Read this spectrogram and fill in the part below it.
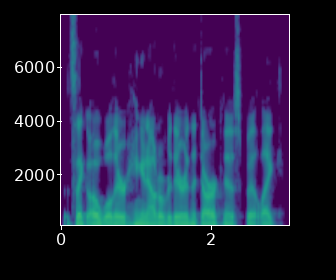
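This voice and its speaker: A man's voice: lowish voice, steady tone, quick pace, smooth. A man co-hosting a podcast, giving casual, jokey commentary on a TV show. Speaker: podcast co-host.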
